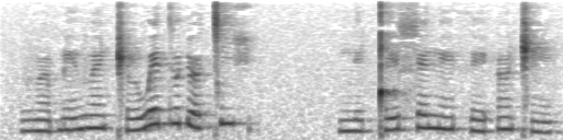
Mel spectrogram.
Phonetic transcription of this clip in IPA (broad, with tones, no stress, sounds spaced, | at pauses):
v œ̃˩ ɓ ẽ˩˧ v ɛ̃˧ ǁ ɵ˩˧ w ɛ˥ d ɵ˥ ɗ œ˧ ǀ i˥ x | n e˩ ǃ e˩˧ ɬ ɛ˧ n ẽ˩˧ θ e˩ ʔ œ̃˧ ǁ ẽ˩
